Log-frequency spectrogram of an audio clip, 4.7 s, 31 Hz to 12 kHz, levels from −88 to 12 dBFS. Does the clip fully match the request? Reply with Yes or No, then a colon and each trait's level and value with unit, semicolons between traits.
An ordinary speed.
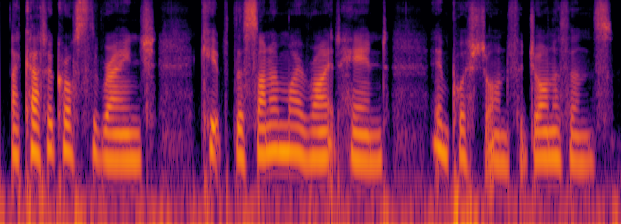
No: fast, 220 wpm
